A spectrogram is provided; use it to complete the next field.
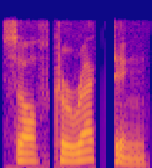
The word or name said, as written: self-correcting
